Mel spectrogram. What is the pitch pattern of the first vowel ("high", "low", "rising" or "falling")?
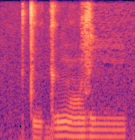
low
